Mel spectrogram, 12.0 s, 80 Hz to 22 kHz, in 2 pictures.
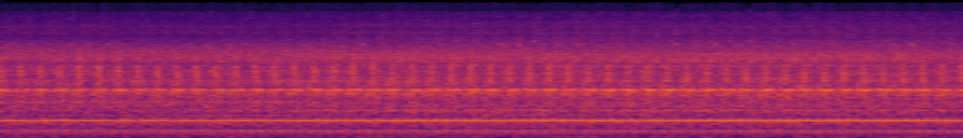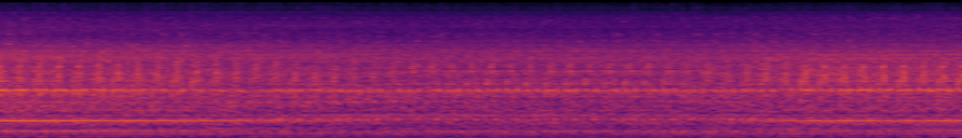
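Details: Skoda Rapid 2014, CFNA 1.6 petrol engine, cold start after overnight parking at −0.5 °C, 27,630 km: cold idle with a very regular tick-knock about 160 a minute, easing slightly as it settles; cold-start engine knock, cause unknown.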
